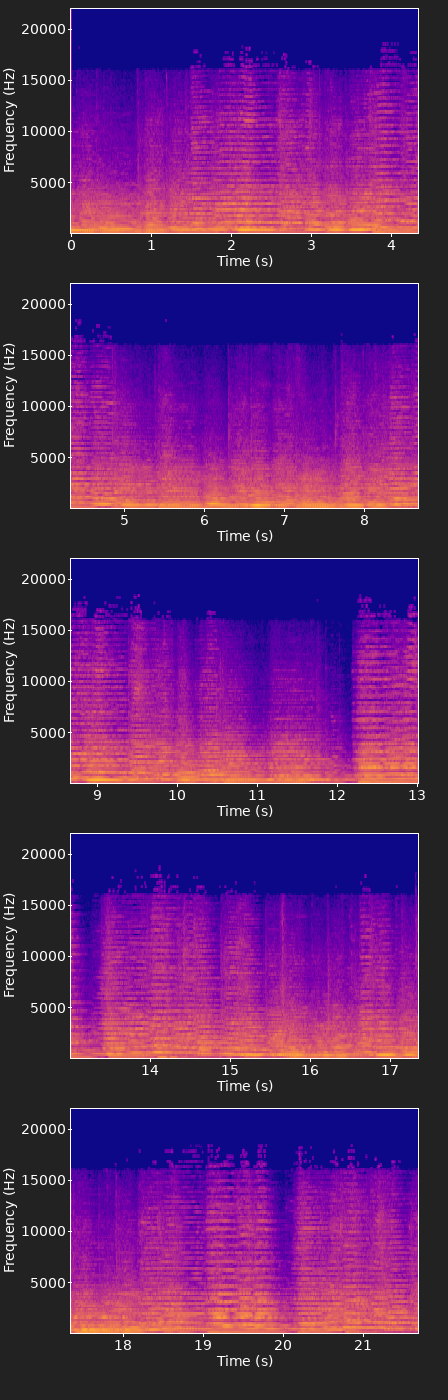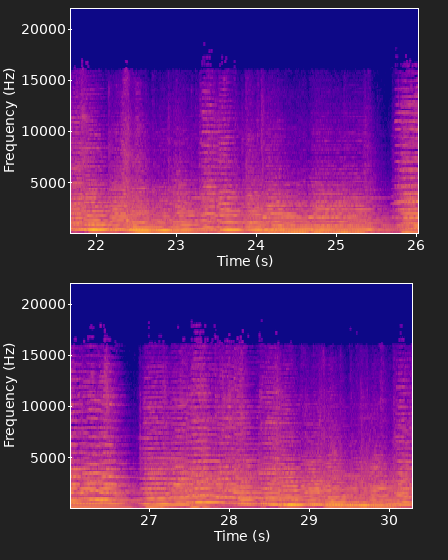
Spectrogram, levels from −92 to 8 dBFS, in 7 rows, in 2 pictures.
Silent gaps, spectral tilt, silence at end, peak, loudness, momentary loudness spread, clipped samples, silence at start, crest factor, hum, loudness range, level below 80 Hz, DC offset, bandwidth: none; -4.5 dB/octave; 0 s; -2 dBFS; -19 LUFS; 6 LU; under 0.1%; 0 s; 18 dB; none; 2 LU; -40 dBFS; under 0.1%; 16.5 kHz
